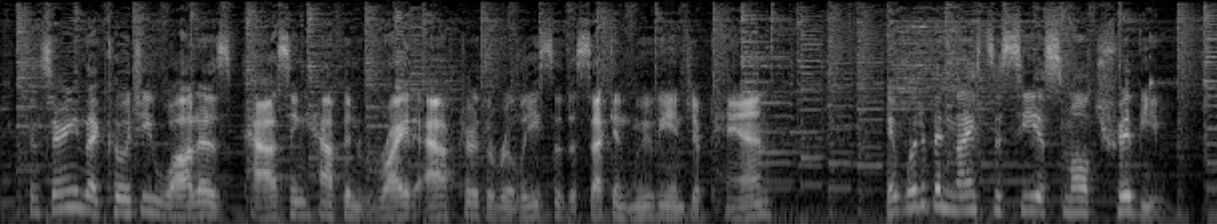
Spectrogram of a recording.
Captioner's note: none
